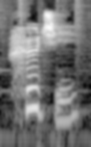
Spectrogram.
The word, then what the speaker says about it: Fuji: indicated with this symbol japanese people pronounce Fuji in a fashion that sounds to us as if they simply have an accent however their sound is nothing at all but a bilabial fricative indicated with this symbol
